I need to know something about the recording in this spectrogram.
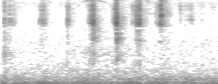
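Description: Faint string of small metallic clicks and scrapes, about seven over a second and a half, as fingers twist and screw a metal coaxial TV antenna plug onto a cable end.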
